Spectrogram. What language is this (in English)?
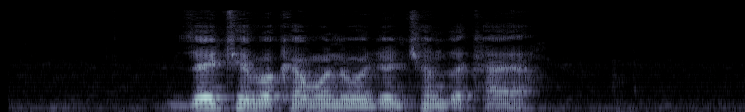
Hausa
